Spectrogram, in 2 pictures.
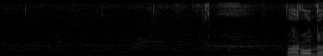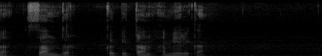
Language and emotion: Russian, neutral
